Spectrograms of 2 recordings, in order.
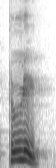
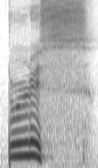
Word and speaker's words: plus: Si tu veux une réponse rapide, pense qu'à la forme négative, on ne prononce pas le S, mais que dans les autres cas, on prononce le S. Par exemple, il ne travaille plus.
